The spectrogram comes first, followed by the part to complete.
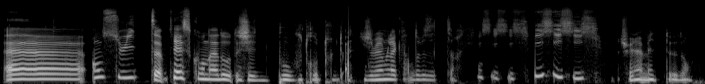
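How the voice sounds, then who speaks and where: Young woman streamer, gushing and chatty, bright higher voice, close and dry. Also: moderate pace, gravelly, no room sound. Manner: gushing, excitable, lots of fillers. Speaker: streamer showing convention purchases. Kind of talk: casual live stream chat.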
